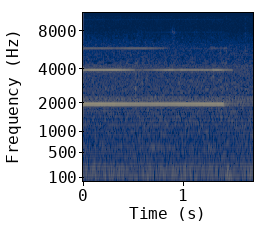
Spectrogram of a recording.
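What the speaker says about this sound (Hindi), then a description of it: "जैसे ही देखिए मैंने इसको प्रेस किया तो मीटर पे आपको बजर भी आ रही होगी" A multimeter buzzer sounds while a push button is held, a steady high electronic tone that holds for about a second and a half and then cuts off over a low background hum.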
